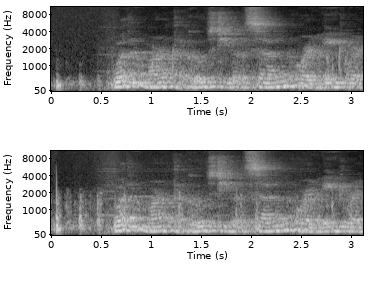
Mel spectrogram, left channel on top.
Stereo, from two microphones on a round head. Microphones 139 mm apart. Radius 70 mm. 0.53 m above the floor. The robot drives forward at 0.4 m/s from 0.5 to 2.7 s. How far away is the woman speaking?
About 1.7 m.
